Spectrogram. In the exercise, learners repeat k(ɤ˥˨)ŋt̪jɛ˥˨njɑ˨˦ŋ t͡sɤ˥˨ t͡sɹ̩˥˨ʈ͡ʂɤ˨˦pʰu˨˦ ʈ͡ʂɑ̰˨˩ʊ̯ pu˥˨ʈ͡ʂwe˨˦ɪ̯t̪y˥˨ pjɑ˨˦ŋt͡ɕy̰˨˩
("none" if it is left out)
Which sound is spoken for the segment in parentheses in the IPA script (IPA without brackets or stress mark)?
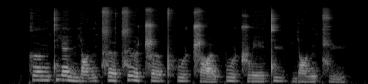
ɤ˦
